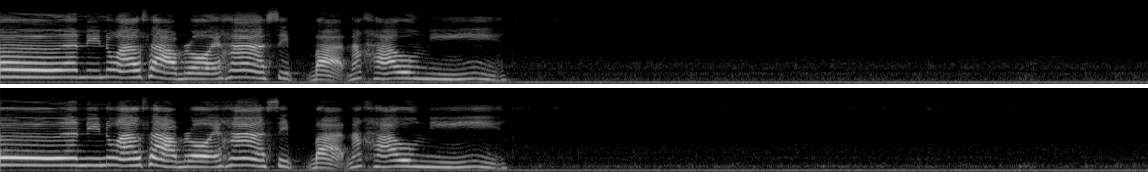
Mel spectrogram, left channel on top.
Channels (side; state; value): both; normal; correlation 0.65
